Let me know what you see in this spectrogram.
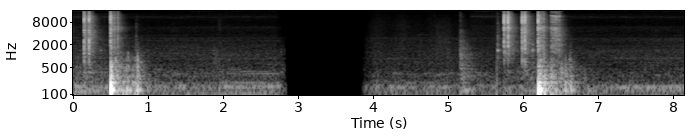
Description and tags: Ignition of gas on the kitchen using piezoelectric lighter. Two variants. There using old soviet gas-cooker.
USSR, fire, gas, gas-cooker, kitchen, soviet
